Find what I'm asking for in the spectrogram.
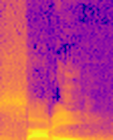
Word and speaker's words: Sarai: Now, I've been asked many times how you pronounce S-A-R-A-I, because her name's going to be changed to Sarah here pretty soon. And I really think the way that this ought to be pronounced is Sarai. Sarai.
